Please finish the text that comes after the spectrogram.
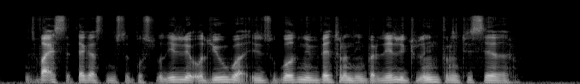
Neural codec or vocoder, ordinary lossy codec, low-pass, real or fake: autoencoder, 22.05 kHz, a latent of 192 numbers a frame, VITS, trained on many speakers; none; 9.9 kHz; fake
